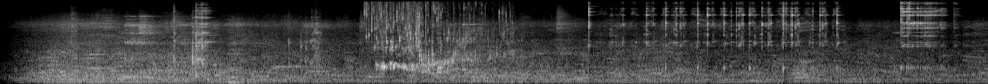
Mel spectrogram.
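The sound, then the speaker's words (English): Liquid pours steadily into a cup for a couple of seconds, fairly loud, followed by a scatter of light clinks and taps of dishware and cutlery. “please pour yourself a cup of kindness and take a seat with me and Mark in the Curiosity Room”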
